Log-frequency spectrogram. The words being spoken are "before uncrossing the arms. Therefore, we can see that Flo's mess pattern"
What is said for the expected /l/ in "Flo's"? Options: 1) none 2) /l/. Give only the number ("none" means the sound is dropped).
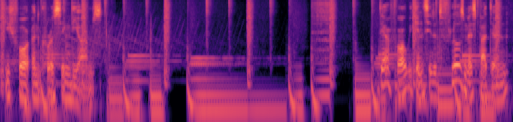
2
